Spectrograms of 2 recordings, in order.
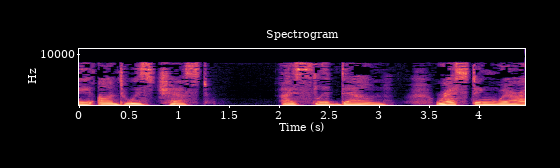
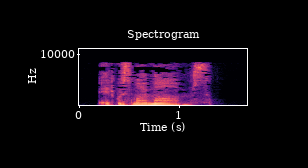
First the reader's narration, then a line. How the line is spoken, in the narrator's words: he said quietly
